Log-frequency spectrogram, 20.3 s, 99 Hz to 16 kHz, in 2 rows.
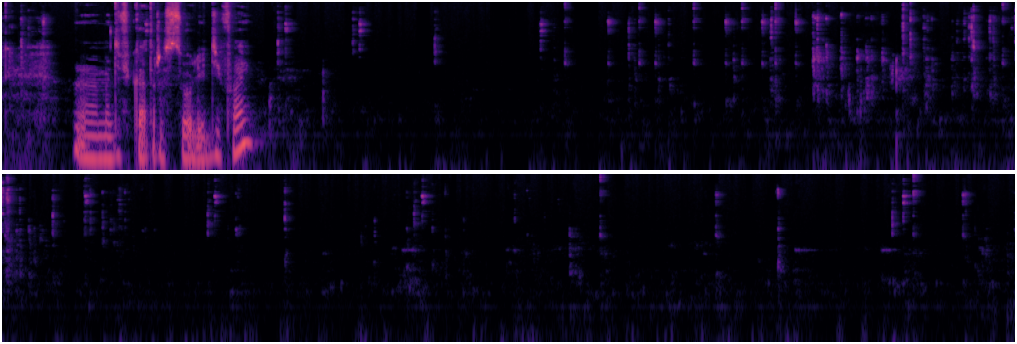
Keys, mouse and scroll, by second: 0.3 z, 3.5-5.6 drag, 5.6-8.5 middle drag, 8.5 KP_3, 9.5 Tab, 9.7 z, 10.0 shift+middle click, 10.4 1, 10.9 click, 11.1 r, 12.4 g, 14.5 z, 15.8 scroll down 4, 16.1-17.7 middle drag, 17.7 s, 19.2 middle click, 19.8 Tab.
